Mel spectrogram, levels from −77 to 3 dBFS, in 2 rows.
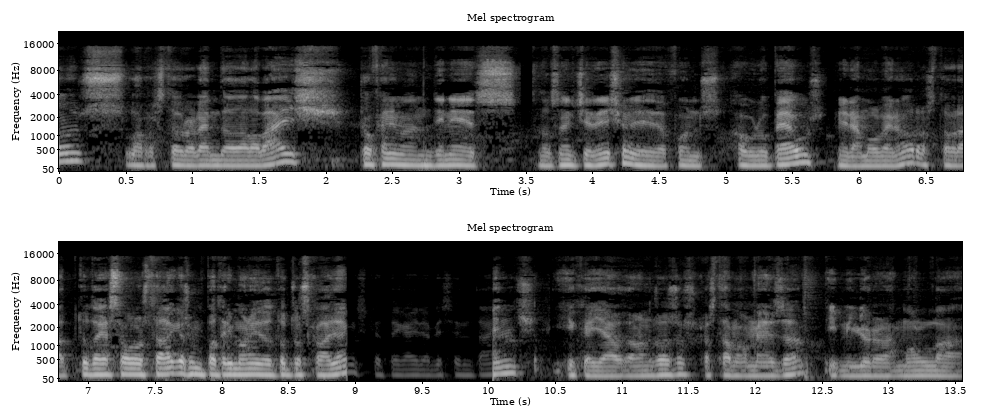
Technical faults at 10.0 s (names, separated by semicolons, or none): one channel inverted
